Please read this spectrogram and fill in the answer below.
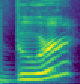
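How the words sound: It is said with a Dutch or Afrikaans pronunciation. "the Dutch or Afrikaans version"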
